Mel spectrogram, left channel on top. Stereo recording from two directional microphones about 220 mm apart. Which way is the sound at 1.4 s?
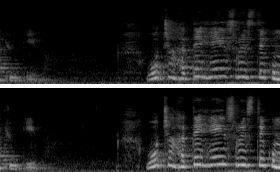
50° right (ahead or behind).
